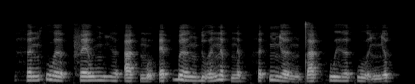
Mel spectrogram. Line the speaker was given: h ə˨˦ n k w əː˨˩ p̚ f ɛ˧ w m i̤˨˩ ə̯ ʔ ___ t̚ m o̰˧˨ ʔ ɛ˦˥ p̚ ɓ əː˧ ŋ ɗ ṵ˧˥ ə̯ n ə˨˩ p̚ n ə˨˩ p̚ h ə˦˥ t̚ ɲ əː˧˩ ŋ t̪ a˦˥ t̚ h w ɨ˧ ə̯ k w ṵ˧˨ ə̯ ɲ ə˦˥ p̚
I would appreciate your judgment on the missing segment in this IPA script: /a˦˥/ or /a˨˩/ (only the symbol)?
a˨˩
